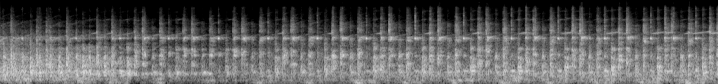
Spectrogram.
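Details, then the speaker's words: Volvo Penta TAD1241VE 12-litre 460 hp common-rail diesel in the workshop, oil level about double normal, after a sudden noise while running. It smokes, tries to catch with a rough, uneven clattering knock about three a second, then dies. Broken valve, half the stem snapped off. "तो भाई यह देखा आपने smoke engine थोड़ा सा start होने का कोशिश किया लेकिन बंद हो गया और दूसरा भाई जो एक्चुअल में जो इंजन का आवाज है वो बिल्कुल ही सही नहीं है। बहुत ही बुरा आवाज कर रहा है भाई।"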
